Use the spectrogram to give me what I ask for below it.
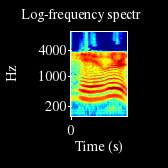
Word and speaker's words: Hayler: It's Freddie Haler. It's spelled F-R-E-D-D-Y, and then new word, Haler, H-A-Y-L-E-R.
